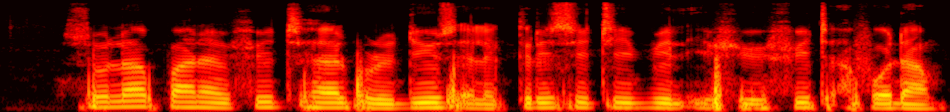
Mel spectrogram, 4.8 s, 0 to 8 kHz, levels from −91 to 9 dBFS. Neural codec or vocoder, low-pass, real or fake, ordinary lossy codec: none; 7.2 kHz; real; none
